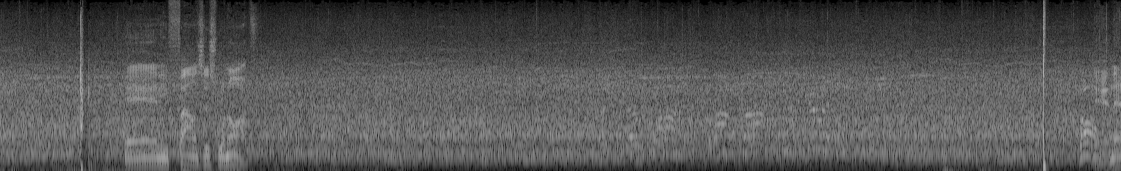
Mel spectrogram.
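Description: A baseball smacks sharply into a catcher's mitt.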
